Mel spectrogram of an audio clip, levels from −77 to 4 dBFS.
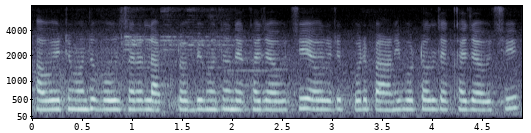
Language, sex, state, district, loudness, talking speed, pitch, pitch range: Odia, female, Odisha, Malkangiri, -13 LUFS, 185 wpm, 240 Hz, 235-245 Hz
